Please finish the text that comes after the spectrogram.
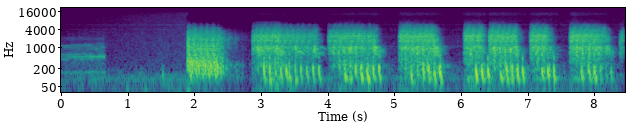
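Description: A WWII German tank's machine guns rattle off in loud, close bursts of rapid fire, about six or seven bursts separated by brief gaps, with no talking over them.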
